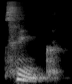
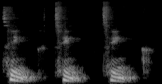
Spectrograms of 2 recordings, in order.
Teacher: if we don't extend our tongue the sound becomes tink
